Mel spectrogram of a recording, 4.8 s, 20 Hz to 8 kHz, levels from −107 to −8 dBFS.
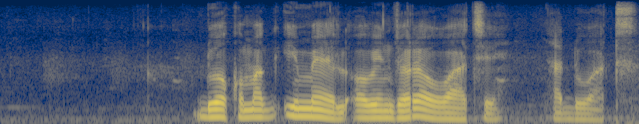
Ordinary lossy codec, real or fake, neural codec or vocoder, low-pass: none; real; none; none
